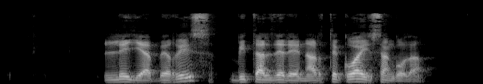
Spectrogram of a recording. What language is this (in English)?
Basque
